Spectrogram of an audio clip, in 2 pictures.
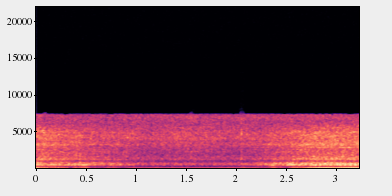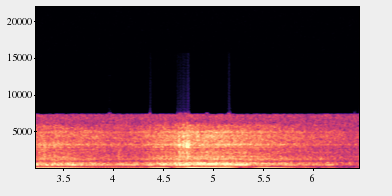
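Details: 2005 Hyundai Sonata, 2.4 L, 119 kW: deep, steady knocking about four times a second that grows heavier with revs. Diagnosed as worn crankshaft bearings, fixed with new bearings over about 14 hours of work.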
